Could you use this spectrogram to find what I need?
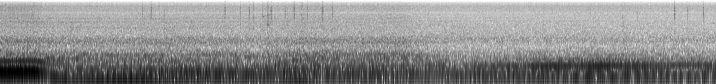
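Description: An engine revs and rumbles steadily.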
